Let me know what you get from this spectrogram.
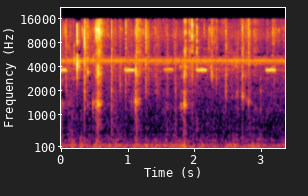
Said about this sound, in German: Oh, was hängt denn da über dem Feuer? Ein Maiskolben. Lecker. Ich hab so einen Bärenhunger. Da beiß ich jetzt doch glatt mal rein.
